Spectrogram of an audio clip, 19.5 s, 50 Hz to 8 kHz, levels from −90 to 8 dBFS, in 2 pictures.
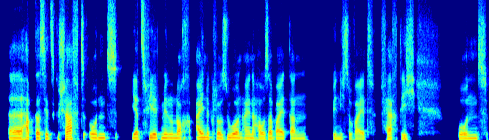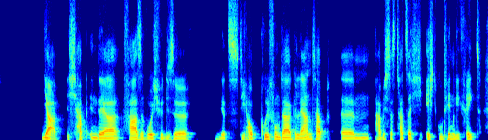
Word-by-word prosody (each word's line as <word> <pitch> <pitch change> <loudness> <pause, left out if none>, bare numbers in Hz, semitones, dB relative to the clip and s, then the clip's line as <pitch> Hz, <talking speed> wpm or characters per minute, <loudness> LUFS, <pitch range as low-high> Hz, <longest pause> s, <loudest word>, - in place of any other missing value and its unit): Äh, 100 - 0
habe 100 +3 +5
das 100 -1 +4
jetzt - - -1
geschafft, - - +2
und 100 -1 0 0.3
jetzt 100 0 +1
fehlt 100 -1 +3
mir 100 -1 +3
nur 95 0 +1
noch 95 -1 0
1 110 +1 +4
Klausur 105 0 +2
und 100 - -2
1 95 -1 -1
Hausarbeit, 95 -2 +1
dann 85 -1 -3 0.5
bin 85 -1 -4
ich 85 -1 -9
so 80 -2 -9
weit 80 -1 -5
fertig. - - -2 0.8
Und, 90 -1 -1 0.8
ja, - - +3
ich - - -8
habe - - 0
in 105 -1 -2
der 95 0 +4
Phase, 105 -1 +2
wo 95 0 +3
ich 95 - -5
für 95 - -5
diese 85 -1 -2 0.5
jetzt 100 -11 -7
die 90 -1 -7
Hauptprüfung 120 +6 0
da 110 -1 +5
gelernt 105 +7 0
habe, 140 0 0 0.2
ähm, 100 0 -1
habe - - -3
ich - - -8
das - - -8
tatsächlich - - -5
echt 125 +1 -5
gut 130 -3 -8
hingekriegt. 130 -8 -3
100 Hz, 145 wpm, -24 LUFS, 95-105 Hz, 0.8 s, habe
